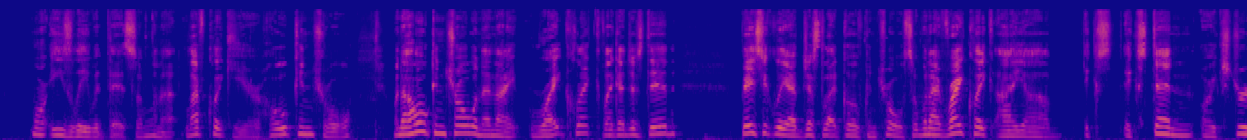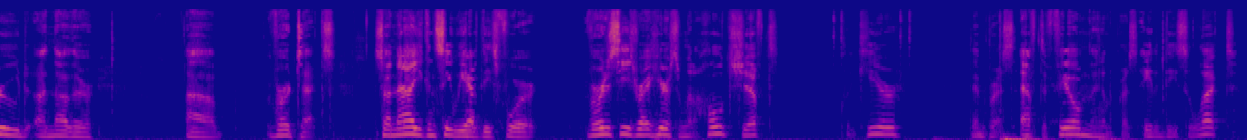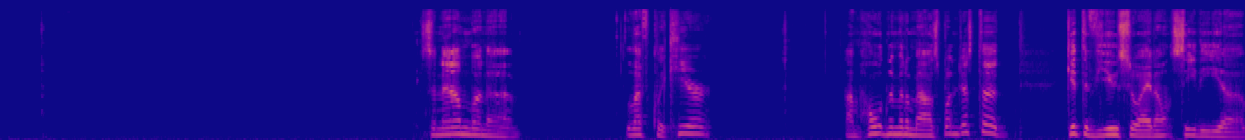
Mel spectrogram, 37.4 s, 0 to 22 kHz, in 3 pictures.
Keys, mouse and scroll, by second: 1.4 click, 5.4 ctrl+right click, 13.6 middle click, 19.9 shift+click, 20.8 shift+click, 22.5 f, 24.1 middle click, 31.1 click, 32.8 middle click.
